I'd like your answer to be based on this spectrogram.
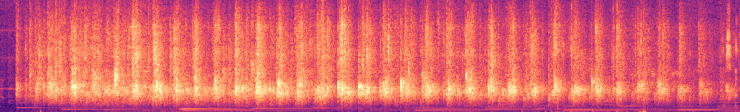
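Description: Warm audience applause at a church youth event, steady rhythmic clapping from a crowd sustained for several seconds, with a sustained keyboard or music bed playing underneath.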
